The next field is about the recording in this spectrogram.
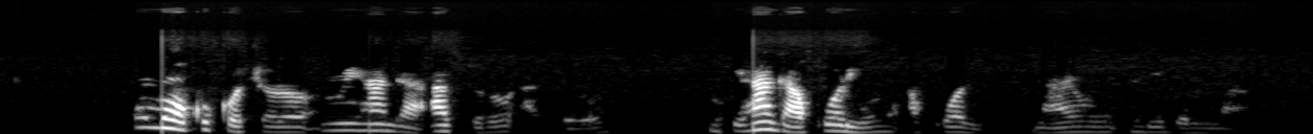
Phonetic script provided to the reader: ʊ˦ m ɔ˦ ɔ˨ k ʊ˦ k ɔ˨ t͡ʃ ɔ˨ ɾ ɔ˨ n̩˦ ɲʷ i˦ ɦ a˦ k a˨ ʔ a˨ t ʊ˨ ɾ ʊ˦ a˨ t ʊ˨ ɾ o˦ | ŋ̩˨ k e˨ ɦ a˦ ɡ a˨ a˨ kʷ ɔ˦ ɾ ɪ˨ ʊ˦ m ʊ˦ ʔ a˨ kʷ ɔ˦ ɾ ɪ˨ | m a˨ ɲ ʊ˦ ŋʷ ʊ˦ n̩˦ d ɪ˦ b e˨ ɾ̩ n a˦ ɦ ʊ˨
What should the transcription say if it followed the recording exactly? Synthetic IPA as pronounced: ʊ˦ m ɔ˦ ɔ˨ k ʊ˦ k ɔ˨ t͡ʃ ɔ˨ ɾ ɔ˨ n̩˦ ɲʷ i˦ ɦ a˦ ɡ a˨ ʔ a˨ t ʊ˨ ɾ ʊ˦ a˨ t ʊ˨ ɾ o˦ | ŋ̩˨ k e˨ ɦ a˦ ɡ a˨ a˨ kʷ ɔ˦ ɾ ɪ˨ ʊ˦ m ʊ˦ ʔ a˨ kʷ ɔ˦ ɾ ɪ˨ | n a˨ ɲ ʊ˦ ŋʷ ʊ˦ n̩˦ d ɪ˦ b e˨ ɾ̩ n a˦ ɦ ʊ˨

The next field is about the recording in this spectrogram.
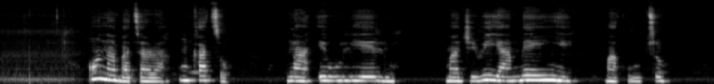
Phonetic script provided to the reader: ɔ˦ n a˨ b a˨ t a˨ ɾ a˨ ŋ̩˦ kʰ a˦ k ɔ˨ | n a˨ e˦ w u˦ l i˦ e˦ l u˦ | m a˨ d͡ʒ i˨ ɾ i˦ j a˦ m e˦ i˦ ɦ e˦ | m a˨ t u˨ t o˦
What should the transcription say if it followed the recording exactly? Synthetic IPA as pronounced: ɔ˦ n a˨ b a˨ t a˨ ɾ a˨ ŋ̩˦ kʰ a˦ t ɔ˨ | n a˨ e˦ w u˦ l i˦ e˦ l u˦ | m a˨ d͡ʒ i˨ ɾ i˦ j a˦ m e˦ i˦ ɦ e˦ | m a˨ k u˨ t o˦

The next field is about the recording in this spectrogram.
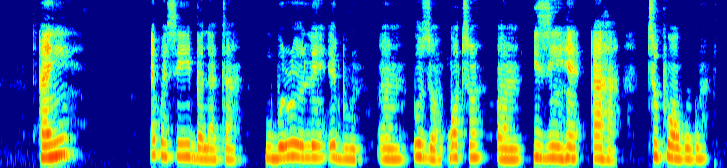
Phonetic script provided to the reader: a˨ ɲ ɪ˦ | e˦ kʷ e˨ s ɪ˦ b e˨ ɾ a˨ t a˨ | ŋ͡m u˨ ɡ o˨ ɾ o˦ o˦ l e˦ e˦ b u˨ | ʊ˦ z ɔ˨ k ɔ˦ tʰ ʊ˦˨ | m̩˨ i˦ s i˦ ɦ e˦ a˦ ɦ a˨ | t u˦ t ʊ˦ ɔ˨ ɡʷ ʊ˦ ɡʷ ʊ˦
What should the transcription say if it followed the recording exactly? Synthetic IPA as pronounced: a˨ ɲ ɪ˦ | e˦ kʷ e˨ s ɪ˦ b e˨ l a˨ t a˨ | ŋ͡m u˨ ɡ͡b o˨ ɾ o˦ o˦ l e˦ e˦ b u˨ | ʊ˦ z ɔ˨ k͡p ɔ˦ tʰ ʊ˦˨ | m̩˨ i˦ z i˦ ɦ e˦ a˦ ɦ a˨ | t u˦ p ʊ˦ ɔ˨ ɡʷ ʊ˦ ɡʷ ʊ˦

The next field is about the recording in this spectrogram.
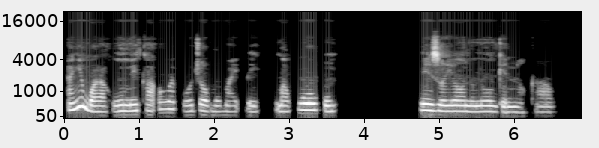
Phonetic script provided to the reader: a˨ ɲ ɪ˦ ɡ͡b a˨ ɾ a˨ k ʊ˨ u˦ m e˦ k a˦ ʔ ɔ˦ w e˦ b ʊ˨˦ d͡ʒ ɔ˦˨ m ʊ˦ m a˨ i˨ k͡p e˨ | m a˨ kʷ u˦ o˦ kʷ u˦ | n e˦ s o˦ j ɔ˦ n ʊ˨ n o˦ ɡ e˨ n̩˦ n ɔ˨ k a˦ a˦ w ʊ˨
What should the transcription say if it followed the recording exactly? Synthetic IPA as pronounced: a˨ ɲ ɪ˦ ɡ͡b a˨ ɾ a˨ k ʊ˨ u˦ m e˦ k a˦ ʔ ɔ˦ w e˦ p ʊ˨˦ d͡ʒ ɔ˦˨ m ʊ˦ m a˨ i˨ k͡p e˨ | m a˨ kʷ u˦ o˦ kʷ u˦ | n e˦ z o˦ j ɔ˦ n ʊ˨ n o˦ ɡ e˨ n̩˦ n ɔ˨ k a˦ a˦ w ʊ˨

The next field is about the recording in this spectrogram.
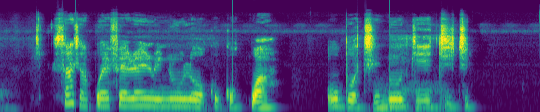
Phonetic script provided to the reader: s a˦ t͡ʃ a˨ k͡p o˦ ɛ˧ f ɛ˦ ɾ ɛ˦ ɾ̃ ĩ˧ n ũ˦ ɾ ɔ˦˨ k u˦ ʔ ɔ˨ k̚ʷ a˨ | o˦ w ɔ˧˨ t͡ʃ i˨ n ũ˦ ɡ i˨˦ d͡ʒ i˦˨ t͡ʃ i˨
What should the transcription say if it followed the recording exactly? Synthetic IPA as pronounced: s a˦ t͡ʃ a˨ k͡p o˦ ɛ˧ f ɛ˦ ɾ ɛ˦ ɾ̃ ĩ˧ n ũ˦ l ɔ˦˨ k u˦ k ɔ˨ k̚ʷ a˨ | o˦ b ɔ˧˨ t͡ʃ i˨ n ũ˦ ɡ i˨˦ d͡ʒ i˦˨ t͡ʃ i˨

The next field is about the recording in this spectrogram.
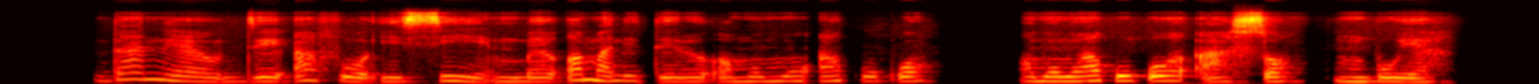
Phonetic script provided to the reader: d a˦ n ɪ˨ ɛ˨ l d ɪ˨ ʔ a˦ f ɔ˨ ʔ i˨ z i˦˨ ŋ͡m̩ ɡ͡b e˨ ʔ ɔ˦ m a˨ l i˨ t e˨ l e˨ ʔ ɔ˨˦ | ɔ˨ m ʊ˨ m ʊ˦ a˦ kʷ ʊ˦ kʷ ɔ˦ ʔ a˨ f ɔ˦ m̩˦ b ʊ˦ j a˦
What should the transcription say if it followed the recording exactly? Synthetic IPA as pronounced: d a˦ n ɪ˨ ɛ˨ l d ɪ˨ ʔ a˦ f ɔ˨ ʔ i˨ s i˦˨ ŋ͡m̩ ɡ͡b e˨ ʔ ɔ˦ m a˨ l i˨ t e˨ ɾ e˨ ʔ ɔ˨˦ | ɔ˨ m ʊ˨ m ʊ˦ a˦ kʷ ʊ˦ kʷ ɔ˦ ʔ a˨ s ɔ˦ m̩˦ b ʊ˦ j a˦

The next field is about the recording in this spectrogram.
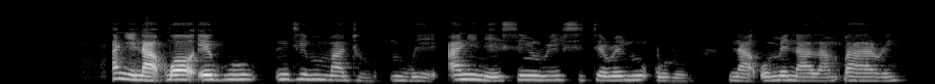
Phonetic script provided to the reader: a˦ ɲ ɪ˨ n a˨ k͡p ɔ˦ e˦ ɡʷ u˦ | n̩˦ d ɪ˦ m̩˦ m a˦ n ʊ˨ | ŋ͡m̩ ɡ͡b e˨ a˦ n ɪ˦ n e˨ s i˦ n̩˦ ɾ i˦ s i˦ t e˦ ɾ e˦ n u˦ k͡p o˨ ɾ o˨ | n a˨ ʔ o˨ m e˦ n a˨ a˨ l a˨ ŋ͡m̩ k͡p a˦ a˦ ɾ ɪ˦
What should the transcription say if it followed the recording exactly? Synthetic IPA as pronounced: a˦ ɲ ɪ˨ n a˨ k͡p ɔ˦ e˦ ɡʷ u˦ | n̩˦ d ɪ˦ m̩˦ m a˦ d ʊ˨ | ŋ͡m̩ ɡ͡b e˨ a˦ ɲ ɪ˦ n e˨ s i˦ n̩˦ ɾ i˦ s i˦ t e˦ ɾ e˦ n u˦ k͡p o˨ ɾ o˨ | n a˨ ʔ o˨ m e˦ n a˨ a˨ l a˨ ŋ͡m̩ k͡p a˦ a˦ ɾ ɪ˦

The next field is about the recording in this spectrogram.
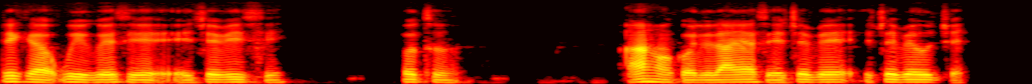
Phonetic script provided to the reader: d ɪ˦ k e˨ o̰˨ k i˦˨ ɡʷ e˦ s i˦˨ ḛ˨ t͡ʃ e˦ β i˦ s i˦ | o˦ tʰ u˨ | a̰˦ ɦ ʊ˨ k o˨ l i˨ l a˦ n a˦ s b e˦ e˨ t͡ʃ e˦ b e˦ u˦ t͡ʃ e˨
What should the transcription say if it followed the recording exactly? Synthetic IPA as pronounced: d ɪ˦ k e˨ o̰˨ k͡p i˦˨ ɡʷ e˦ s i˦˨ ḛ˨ t͡ʃ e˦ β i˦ s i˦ | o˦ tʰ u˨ | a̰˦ ɦ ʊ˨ k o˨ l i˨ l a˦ ɲ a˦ s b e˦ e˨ t͡ʃ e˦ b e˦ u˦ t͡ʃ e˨

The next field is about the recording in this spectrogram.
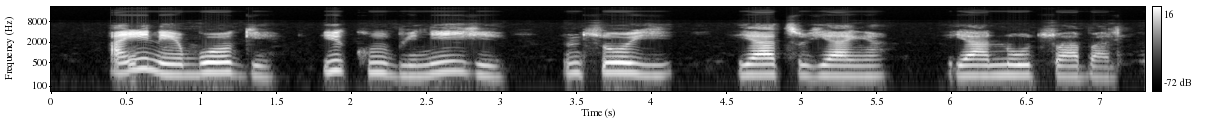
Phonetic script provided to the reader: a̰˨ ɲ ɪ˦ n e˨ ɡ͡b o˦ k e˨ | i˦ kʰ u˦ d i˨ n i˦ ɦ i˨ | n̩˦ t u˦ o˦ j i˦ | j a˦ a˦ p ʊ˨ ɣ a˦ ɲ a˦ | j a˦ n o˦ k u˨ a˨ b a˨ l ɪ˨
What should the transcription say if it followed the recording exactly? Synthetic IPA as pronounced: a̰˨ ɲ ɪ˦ n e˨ ɡ͡b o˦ ɡ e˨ | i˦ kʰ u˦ b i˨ n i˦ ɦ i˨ | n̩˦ t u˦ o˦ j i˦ | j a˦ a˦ t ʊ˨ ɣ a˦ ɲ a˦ | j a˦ n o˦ t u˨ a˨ b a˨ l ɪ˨

